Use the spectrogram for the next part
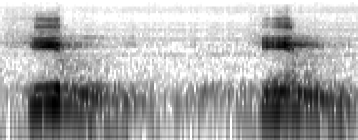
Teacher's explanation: lidah itu dia melengkung menyentuh pada makhraj dia iaitu bahagian atas bahagian langit atas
